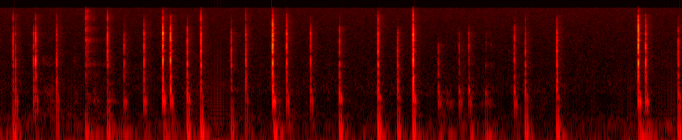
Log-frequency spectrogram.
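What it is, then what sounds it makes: Plastic tumbler cup. A hollow, empty-looking printed plastic lemonade tumbler cup, standing upside down on its green lid, is tapped with long acrylic nails. Rapid, uneven clicky taps with a bright, dry attack and almost no ring run over a low, steady hum.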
